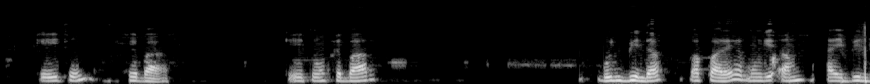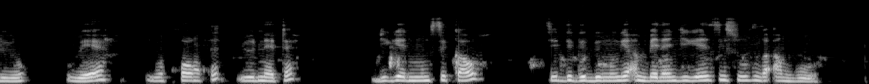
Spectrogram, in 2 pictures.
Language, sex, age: Wolof, male, 18-24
